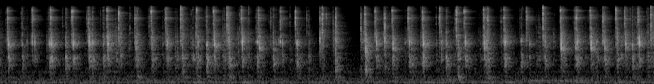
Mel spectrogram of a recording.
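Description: Fingertips type rapidly on a backlit mechanical keyboard with plastic keycaps and Cherry MX Blue switches. Dense, bright, clicky keystrokes come in a fast, uneven stream with a brief pause just before the 4-second mark. Each press is sharp and dies away almost at once.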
